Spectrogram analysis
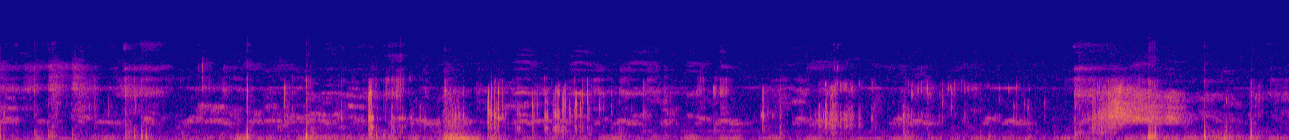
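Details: Low gurgling, rumbling stomach sounds with small bursts, swallowing noises and burps while chugging Coca-Cola in a quiet room; borborygmi.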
